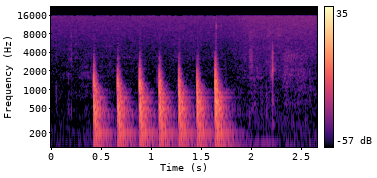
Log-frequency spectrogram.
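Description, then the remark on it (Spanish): Seven quick, evenly spaced, loud knocks on a door, followed by a brief faint tap and quiet background. “Hija, ¿puedes abrir la puerta?”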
